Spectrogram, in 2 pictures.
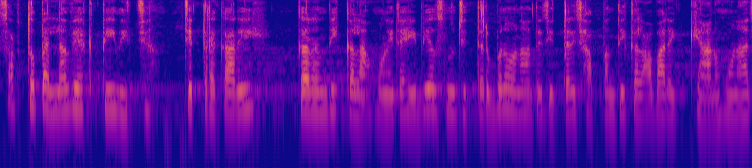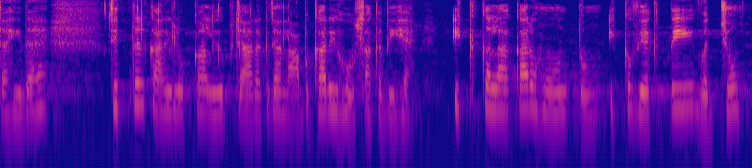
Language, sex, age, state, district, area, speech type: Punjabi, female, 18-30, Punjab, Fatehgarh Sahib, rural, spontaneous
